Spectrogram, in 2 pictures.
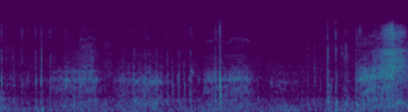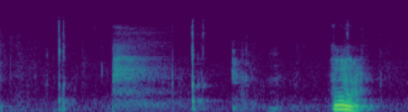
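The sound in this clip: Computer keyboard typing during a coding demo in a designer editor: scattered faint key clicks and taps across the whole stretch, with a few louder noisy bursts and a brief voice near the end.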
